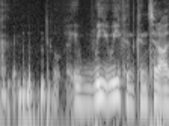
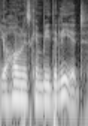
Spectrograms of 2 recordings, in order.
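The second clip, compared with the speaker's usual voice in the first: normal talking voice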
